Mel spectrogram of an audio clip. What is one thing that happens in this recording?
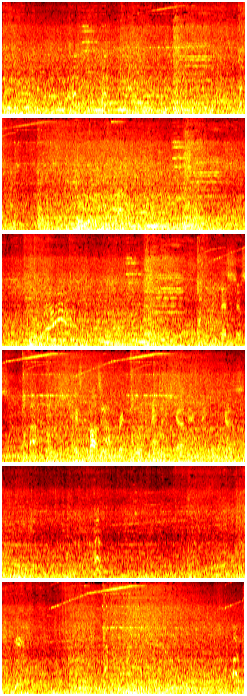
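A robot's jet thrusters roar steadily.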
